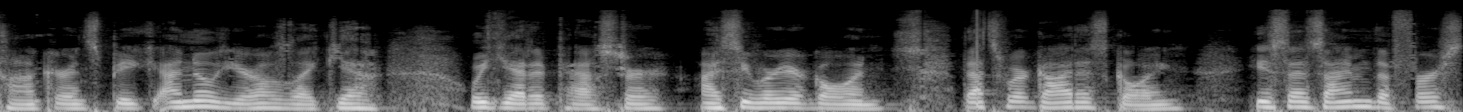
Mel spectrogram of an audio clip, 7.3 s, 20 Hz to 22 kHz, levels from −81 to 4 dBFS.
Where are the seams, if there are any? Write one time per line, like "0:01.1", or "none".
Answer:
none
